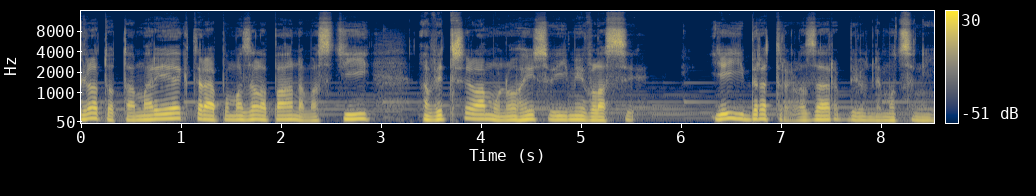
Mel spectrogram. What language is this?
Czech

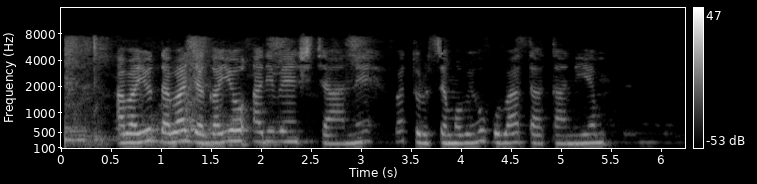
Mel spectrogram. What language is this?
Kinyarwanda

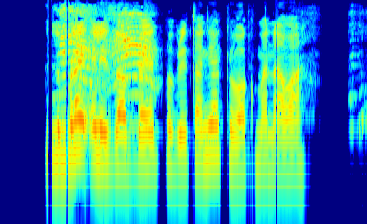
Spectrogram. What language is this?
Pashto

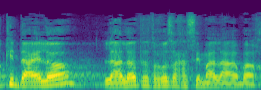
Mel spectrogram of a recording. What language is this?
Hebrew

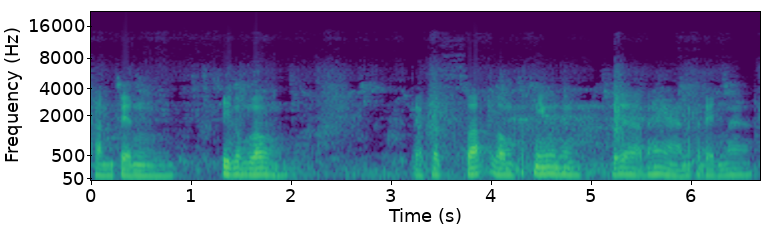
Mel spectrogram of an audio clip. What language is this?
Thai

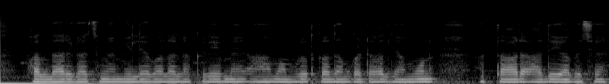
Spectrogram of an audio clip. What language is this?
Maithili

